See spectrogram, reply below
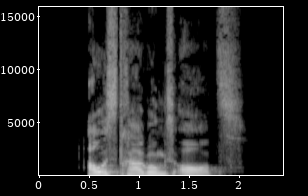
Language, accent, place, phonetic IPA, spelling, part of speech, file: German, Germany, Berlin, [ˈaʊ̯stʁaːɡʊŋsˌʔɔʁt͡s], Austragungsorts, noun, De-Austragungsorts.ogg
- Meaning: genitive of Austragungsort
